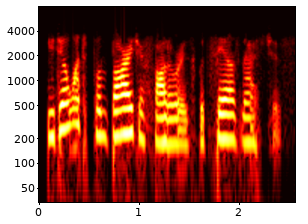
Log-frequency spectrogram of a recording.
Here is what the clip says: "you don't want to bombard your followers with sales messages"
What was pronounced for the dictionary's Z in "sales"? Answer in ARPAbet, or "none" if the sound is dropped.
Z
